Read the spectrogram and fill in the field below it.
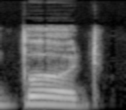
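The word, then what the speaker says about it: Byrd: Her name's Maggie Bird. B-Y-R-D is pronounced as bird, apparently. I remember because in the beginning of the game I was playing it as like beard the beard for some reason.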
